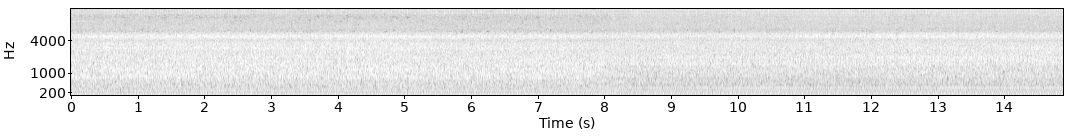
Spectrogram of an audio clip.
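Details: Briggs & Stratton Brute 6.75 engine on a 22-inch self-propelled bagging mower being revived: small single running steady and even at fast constant speed with no misses or knocks.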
